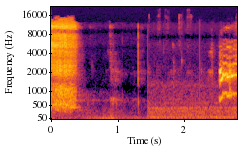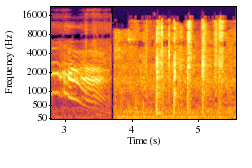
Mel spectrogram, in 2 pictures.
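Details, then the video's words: Cat giving a single wavering meow that slides downward after a quiet stretch, followed by loud rattling and scraping noise. "The sounds made by cats"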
